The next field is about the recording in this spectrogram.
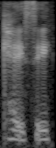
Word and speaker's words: Casie: And poor old Casey, it's spelt C-A-S-I-E, but I think she pronounces it Casey.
